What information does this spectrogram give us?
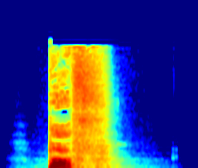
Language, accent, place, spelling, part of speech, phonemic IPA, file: German, Germany, Berlin, baff, adjective, /baf/, De-baff.ogg
- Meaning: stunned, flabbergasted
